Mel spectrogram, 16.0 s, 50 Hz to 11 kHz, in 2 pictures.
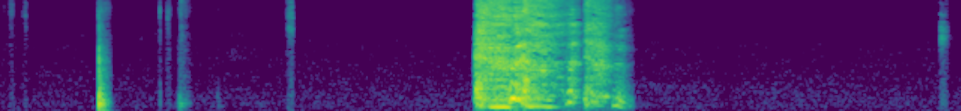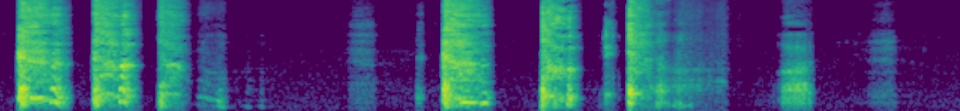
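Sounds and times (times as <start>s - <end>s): woman coughing hard: 4.0s - 5.3s, 8.2s - 9.6s, 11.7s - 13.6s.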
